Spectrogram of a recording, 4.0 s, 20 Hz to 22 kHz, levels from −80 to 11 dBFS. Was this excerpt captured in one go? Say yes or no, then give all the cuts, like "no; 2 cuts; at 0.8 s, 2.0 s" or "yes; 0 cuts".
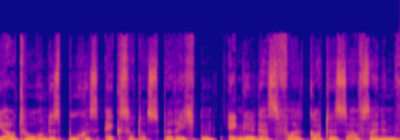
no; 1 cut; at 2.2 s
